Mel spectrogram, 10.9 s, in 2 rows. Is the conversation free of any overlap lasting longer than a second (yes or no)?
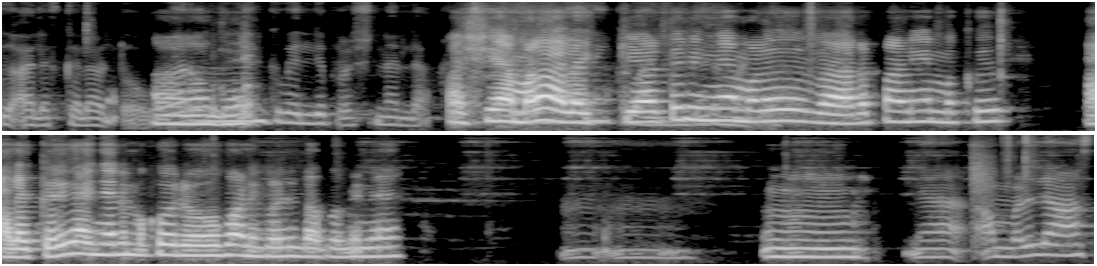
no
